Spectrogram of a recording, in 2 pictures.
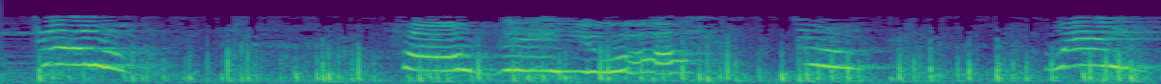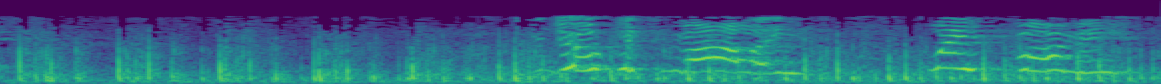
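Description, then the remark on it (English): A horse gallops away carrying a rider who urges it on, a rapid, steady clatter of hooves lasting throughout, loud, with voices and shrill cries sounding over the drumming hoofbeats. “Giddy up, you horse, you.”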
